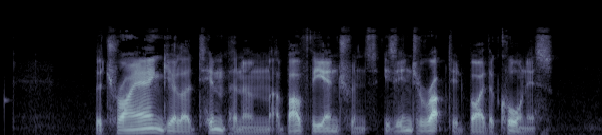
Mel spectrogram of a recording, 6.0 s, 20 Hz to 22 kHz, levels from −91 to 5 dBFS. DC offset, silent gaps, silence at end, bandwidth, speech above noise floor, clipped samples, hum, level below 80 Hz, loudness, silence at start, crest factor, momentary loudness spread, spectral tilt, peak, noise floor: under 0.1%; none; 0.55 s; 9.6 kHz; 44 dB; under 0.1%; none; -60 dBFS; -31 LUFS; 0.95 s; 24 dB; 16 LU; -5 dB/octave; -8 dBFS; -75 dBFS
